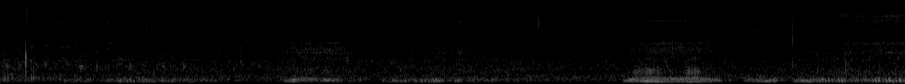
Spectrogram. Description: My dog snoring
